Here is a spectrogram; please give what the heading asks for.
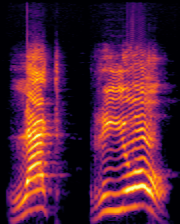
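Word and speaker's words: latreuo: Here the word worship in Greek is pronounced as LATERUO.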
